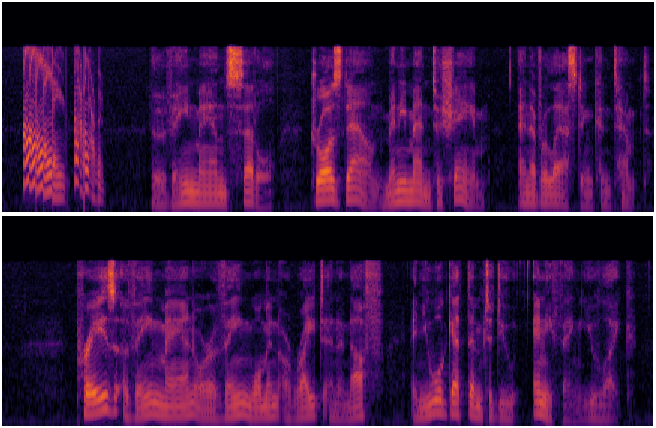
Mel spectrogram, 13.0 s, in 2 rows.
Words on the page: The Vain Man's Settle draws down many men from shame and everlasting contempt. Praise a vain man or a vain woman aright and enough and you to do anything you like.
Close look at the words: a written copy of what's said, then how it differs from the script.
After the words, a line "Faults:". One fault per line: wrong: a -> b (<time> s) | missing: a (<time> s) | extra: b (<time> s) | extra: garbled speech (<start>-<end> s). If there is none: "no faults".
The Vain Man's Settle draws down many men to shame and everlasting contempt. Praise a vain man or a vain woman aright and enough and you will get them to do anything you like.
Faults:
wrong: from -> to (4.3 s)
extra: will get them (10.8 s)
